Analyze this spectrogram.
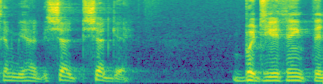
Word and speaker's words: Shedge: Because I have heard it pronounced both ways. It's not Shedge. Damn. We don't have we it wouldn't be d. It's shedgay. It's shedgay cuz headgeay is a very popular last name as well.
